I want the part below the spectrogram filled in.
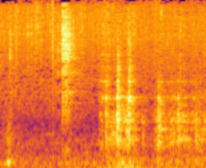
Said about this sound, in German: Kichererbsenmehl und Wasser und rühren. Bis so ein schlotziger Teig entsteht. Prise Salz, das haben die damals mit Meersalz gemacht und dann in Olivenöl anbraten.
